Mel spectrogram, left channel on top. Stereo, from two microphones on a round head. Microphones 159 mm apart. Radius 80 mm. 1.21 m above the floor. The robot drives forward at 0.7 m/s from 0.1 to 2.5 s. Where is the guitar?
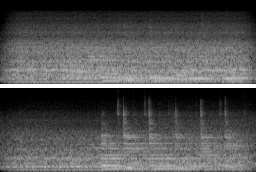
75° right (ahead or behind), 3.5 m; by 2.5 s 60° right (ahead or behind), 4 m.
